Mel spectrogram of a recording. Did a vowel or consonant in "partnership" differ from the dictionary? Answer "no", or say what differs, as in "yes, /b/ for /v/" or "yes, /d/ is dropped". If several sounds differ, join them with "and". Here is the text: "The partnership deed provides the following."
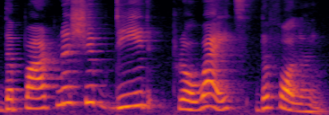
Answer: no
